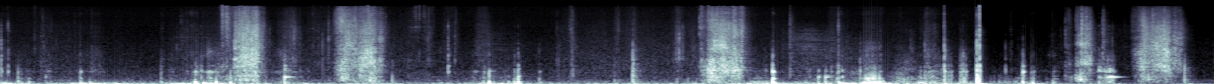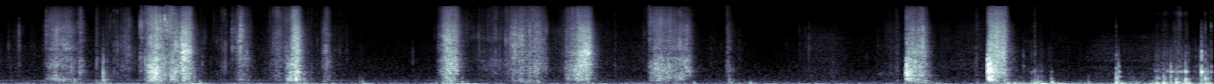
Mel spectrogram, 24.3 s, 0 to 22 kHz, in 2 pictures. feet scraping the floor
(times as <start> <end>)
1.9 4.0, 6.2 7.6, 21.2 22.3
